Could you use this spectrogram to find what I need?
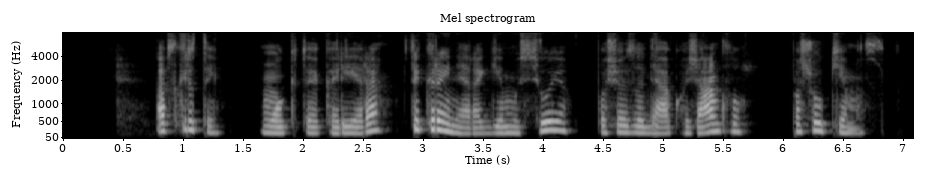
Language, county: Lithuanian, Panevėžys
